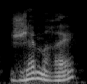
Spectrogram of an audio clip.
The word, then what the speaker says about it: j'aimerais: the same thing, because even if you get this here and here, you don't pronounce it. So it will go like j'aimerais, or then j'aimerais. Remember, phonetically they are the same, okay?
